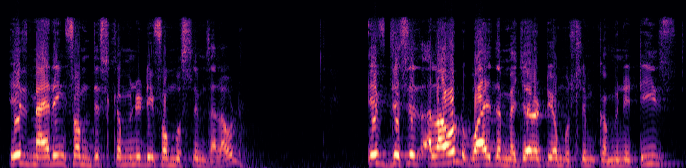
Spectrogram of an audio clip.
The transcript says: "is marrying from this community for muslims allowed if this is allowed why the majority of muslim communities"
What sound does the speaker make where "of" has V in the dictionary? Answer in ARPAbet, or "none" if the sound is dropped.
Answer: V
